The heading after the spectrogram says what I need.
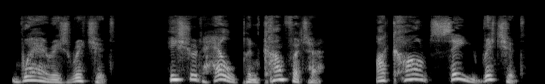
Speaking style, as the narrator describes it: Trotty only murmured more and more

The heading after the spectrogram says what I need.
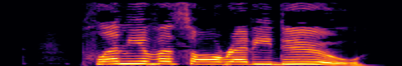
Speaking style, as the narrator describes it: someone shouted back

